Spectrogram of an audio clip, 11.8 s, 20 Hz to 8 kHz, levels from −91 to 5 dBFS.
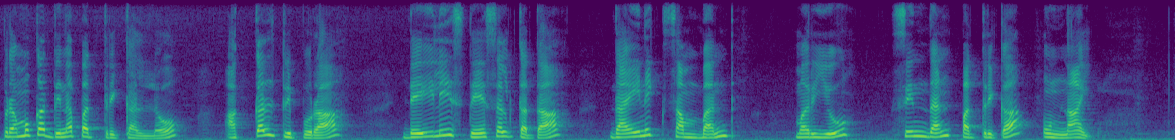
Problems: none marked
